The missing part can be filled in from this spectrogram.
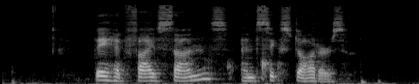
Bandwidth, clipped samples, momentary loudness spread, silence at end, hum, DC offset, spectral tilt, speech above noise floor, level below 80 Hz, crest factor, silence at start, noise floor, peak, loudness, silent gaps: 17 kHz; under 0.1%; 9 LU; 0.3 s; none; under 0.1%; -4 dB/octave; 27 dB; -60 dBFS; 20 dB; 0.1 s; -52 dBFS; -8 dBFS; -26 LUFS; none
